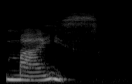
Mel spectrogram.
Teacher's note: Esto nos indica gráficamente que la I no va a formar un diptongo con la A, sino que está en una sílaba separada, es hiato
